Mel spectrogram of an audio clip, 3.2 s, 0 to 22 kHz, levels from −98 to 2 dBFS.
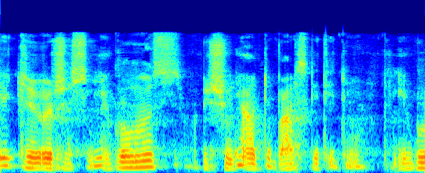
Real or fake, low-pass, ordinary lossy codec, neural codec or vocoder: fake; 9.9 kHz; AAC, 64 kbps; autoencoder, 22.05 kHz, a latent of 192 numbers a frame, VITS, trained on one speaker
